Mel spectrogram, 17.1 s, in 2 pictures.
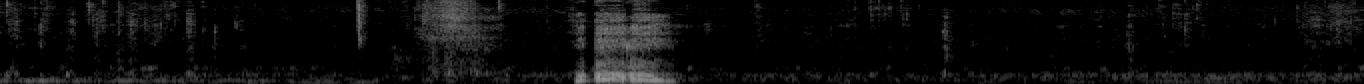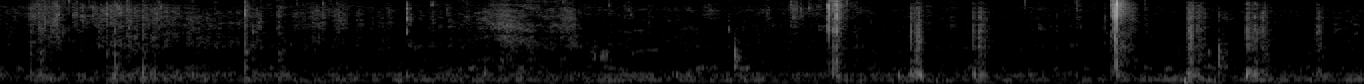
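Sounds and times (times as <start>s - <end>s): soft chewing: 0.0s - 3.6s, 4.3s - 17.0s
loud crunches biting chilli: 15.4s - 17.0s.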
